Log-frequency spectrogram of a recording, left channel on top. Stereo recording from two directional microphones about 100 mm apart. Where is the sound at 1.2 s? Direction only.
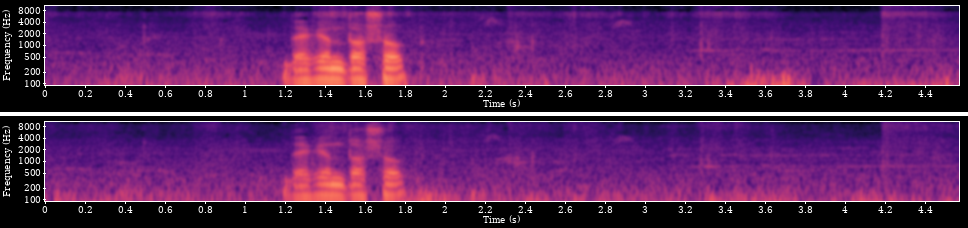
90° left.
